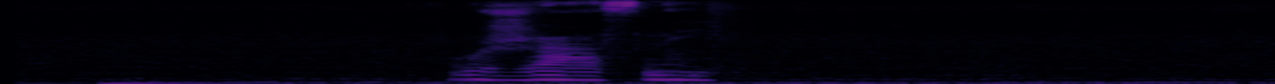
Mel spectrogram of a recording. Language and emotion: Russian, neutral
